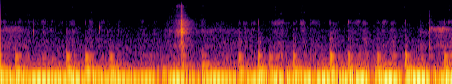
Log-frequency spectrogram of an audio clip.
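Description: Pen writing out steps on paper during a maths lesson on percentage multipliers, a run of soft tapping and scratching strokes under a steady low hum, with one brighter scrape near the middle.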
